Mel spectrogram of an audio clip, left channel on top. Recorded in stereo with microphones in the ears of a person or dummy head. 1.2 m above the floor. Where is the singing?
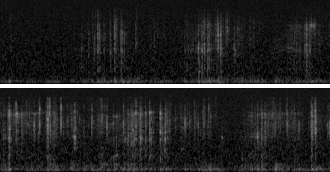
I don't hear singing.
